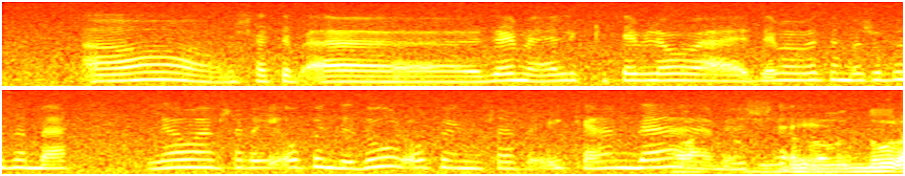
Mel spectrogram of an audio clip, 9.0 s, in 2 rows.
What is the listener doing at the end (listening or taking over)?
taking over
